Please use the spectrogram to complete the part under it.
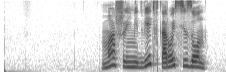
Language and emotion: Russian, positive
